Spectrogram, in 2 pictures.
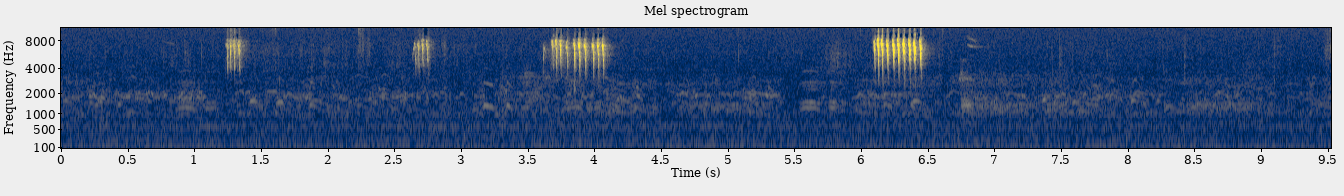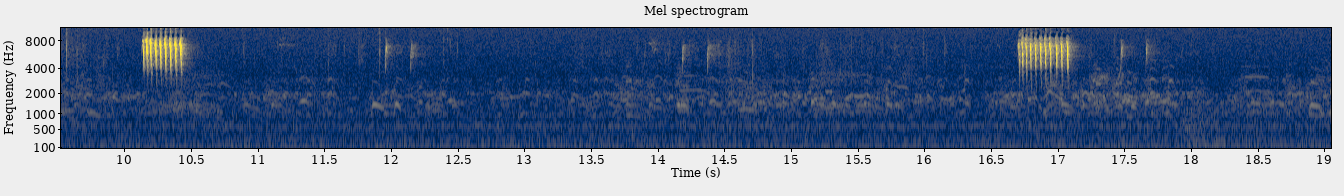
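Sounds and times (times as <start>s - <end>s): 
faint birdsong: 0.0s - 19.0s
Eurasian wren rattling calls: 3.7s - 4.1s, 6.1s - 6.5s, 10.1s - 10.5s, 16.7s - 17.1s.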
